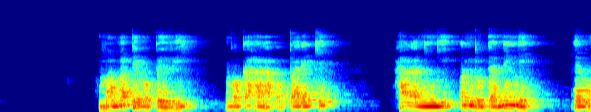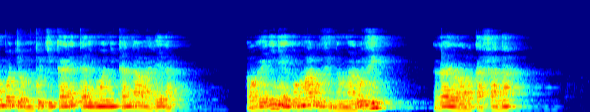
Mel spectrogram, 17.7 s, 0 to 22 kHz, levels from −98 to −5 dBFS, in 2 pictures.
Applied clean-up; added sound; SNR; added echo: none; Wind instrument, woodwind instrument; 11 dB; reverberation time 0.7 s.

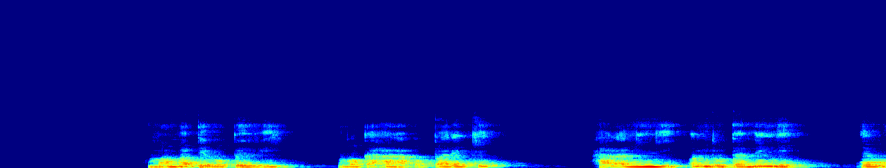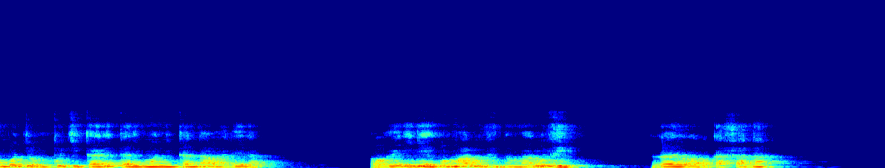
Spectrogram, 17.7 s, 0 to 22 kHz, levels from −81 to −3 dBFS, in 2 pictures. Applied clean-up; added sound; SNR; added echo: neural separator model SepFormer DNS4.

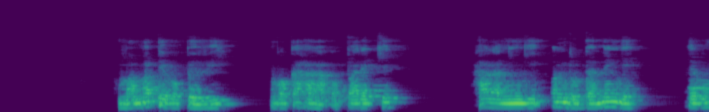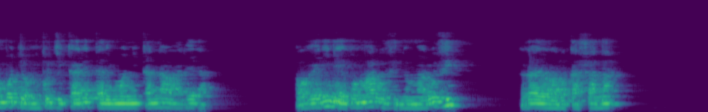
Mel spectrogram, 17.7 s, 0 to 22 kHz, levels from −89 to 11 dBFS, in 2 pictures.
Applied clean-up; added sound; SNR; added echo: classical method WPE with log-MMSE.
